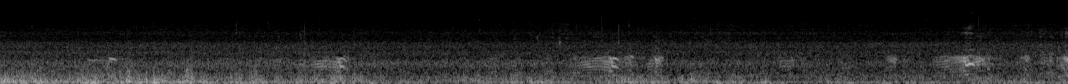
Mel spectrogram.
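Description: Geese honk now and then on the water.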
